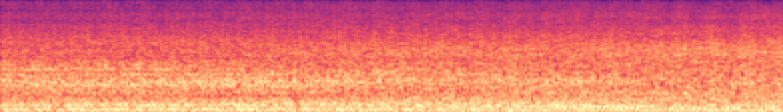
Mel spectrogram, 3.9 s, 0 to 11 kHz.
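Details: 1987 Ford LN9000 diesel truck after sitting about 20 years in a field; steady, deep diesel clatter at an even idle with no misses or knocks; idling normally.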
